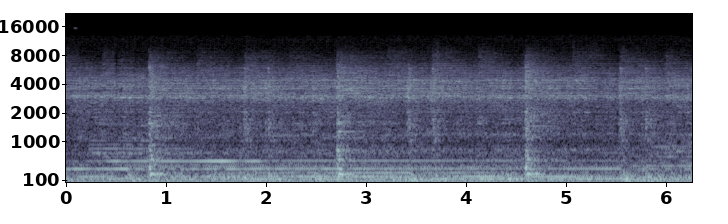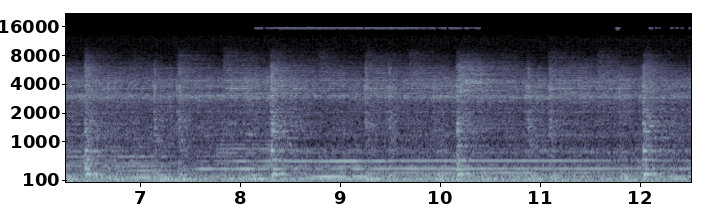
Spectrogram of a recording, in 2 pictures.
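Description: Rock band playing live: drums hitting a slow, steady beat under long held guitar notes.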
